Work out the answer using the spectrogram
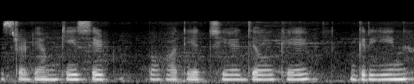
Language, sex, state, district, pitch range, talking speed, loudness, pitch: Hindi, female, Uttar Pradesh, Budaun, 225-230 Hz, 145 wpm, -15 LUFS, 225 Hz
